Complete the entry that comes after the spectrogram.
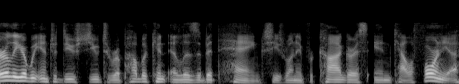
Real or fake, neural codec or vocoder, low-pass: fake; codec, 16 kHz, 1 kbps, X-Codec, WavLM features, trained on Multilingual LibriSpeech; 7.2 kHz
